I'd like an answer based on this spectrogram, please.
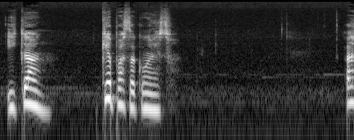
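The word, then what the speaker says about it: Yquem: ¿Yikin? Se pronuncia Ican.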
